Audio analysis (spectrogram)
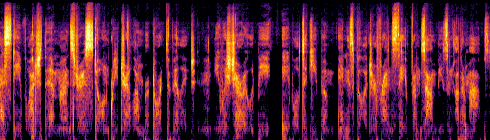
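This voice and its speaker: A whisper at a moderate pace. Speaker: parent. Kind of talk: ASMR book reading. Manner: whispered.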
